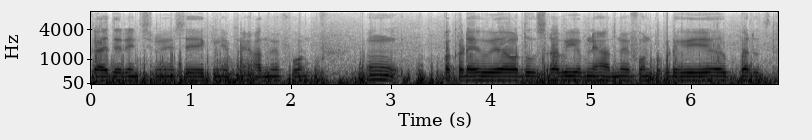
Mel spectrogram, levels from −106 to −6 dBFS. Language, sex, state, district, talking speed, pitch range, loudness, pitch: Hindi, male, Uttar Pradesh, Lucknow, 245 wpm, 125-130 Hz, -13 LUFS, 125 Hz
